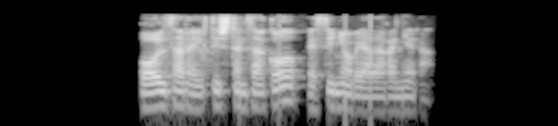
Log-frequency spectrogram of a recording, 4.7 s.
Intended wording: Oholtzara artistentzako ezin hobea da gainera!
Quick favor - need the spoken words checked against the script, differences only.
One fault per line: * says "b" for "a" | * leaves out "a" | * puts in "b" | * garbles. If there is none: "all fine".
all fine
